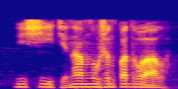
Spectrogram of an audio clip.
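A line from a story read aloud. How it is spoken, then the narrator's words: Hoarse, breathless rasp. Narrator (Russian): прохрипел я, с трудом выдыхая стремительно густеющий воздух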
